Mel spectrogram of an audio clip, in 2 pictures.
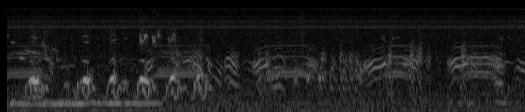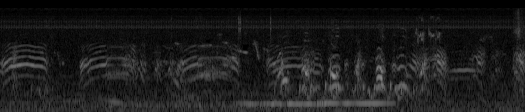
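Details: Lesser prairie-chicken; display calls; courtship display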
